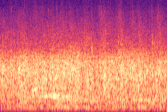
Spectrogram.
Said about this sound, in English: Can you clap your hands to the Lord? I feel the Holy Ghost. Come on, clap your hands to the Lord right now. Come on, are you desperate enough to keep clapping?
